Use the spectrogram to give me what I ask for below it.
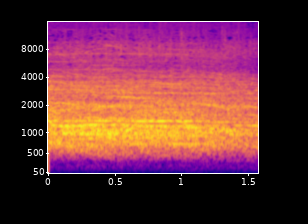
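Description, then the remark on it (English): A crowd cheers in a steady, sustained roar of many voices, holding an even loudness for the whole moment with no single voice standing out. “That's the strongest crowd response I've gotten for one of the things a human being needs to live.”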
